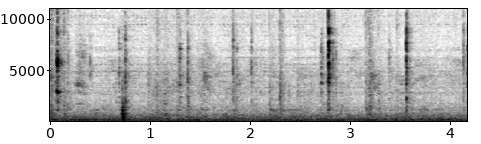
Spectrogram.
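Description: A few short, sharp clicks and knocks, spaced irregularly, over a faint steady low hum.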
